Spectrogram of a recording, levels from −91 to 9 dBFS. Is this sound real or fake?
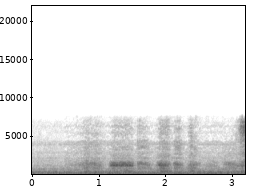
real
